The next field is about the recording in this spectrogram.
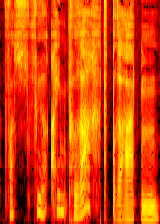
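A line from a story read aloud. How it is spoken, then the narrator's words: Quiet cheering. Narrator (German): jubelten sie leise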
